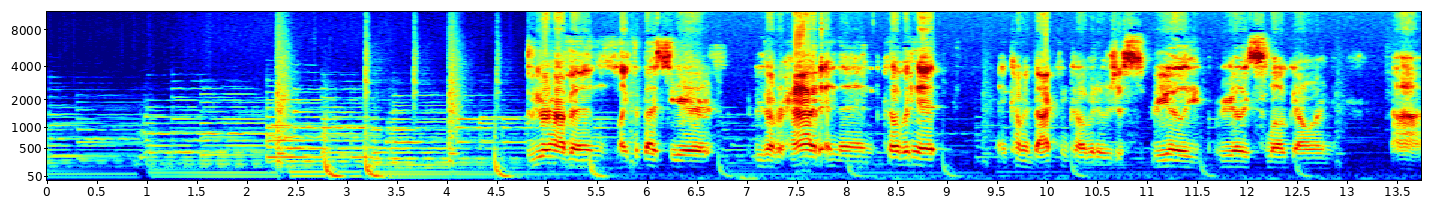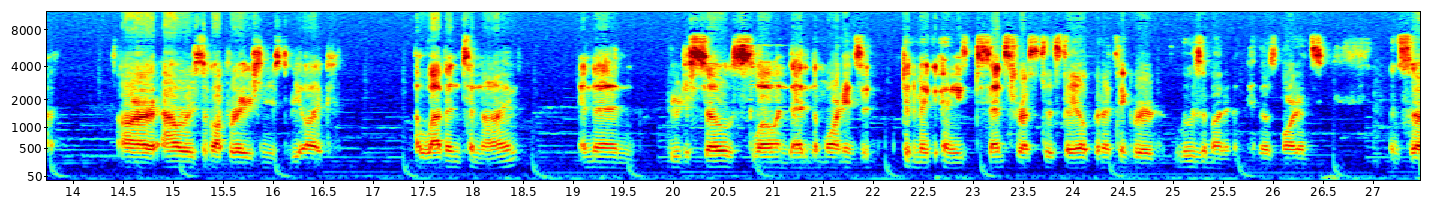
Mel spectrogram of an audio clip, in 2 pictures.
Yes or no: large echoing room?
no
